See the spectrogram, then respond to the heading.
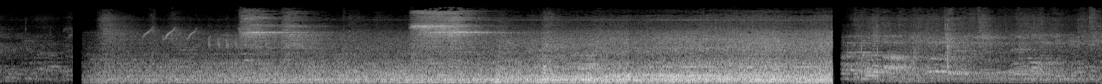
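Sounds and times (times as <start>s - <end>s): train rumble: 0.8s - 8.4s
wheel and brake squeal: 2.4s - 3.3s, 4.1s - 5.1s.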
